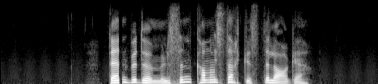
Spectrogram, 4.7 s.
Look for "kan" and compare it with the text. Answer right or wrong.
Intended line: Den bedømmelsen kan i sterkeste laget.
right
